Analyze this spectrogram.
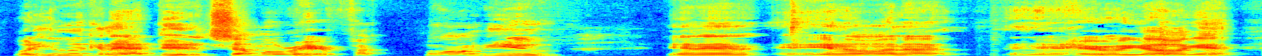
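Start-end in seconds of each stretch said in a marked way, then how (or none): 0.0-2.8 higher, fast bar-room provocation; mock drunken challenge. Drunk bully provokes a bar stranger, higher and fast. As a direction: pick a fight with a stranger. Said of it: "I'll be like".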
